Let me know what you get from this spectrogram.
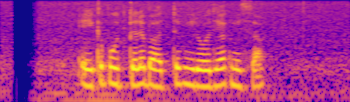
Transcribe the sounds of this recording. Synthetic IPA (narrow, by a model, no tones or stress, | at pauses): eːkəput̪ɡələbad̪ːəʋiɾoːd̪ejaknisaː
